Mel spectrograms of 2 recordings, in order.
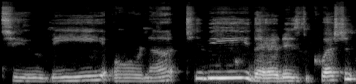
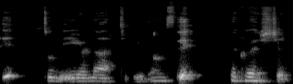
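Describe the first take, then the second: First: It sounds dim-witted and slow, like someone stupid. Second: It sounds slurred, like a drunk person.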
